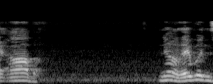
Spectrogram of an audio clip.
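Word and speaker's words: אב: It comes from the word, which we would pronounce Ab, but it's A-B.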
